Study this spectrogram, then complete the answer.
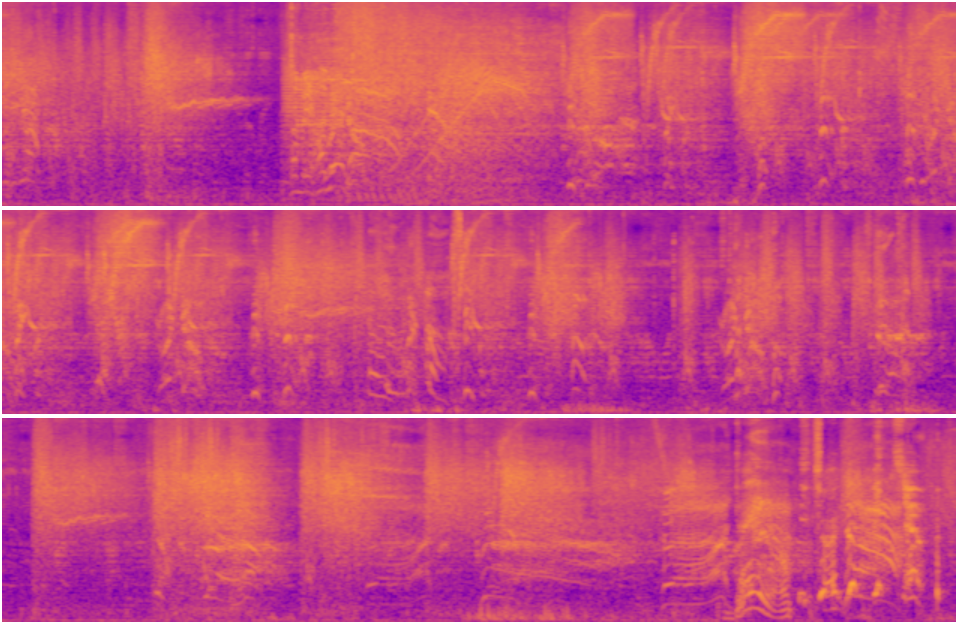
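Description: Energy beams whoosh and crackle.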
